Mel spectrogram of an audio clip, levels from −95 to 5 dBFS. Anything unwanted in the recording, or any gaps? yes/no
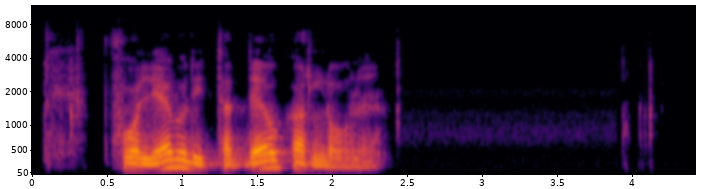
no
